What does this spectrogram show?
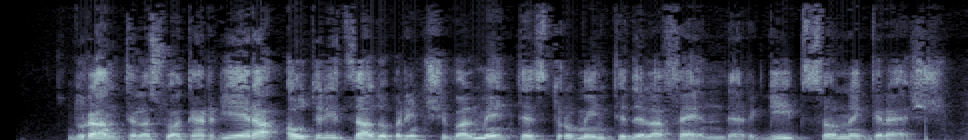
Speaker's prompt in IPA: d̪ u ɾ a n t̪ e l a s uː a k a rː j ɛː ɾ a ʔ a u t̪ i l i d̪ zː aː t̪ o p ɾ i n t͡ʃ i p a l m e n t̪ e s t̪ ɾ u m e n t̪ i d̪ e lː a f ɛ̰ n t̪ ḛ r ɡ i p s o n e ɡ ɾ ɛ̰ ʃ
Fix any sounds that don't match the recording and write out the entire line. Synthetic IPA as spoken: d̪ u ɾ a n t̪ e l a s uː a k a rː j ɛː ɾ a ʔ a u t̪ i l i d̪ zː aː t̪ o p ɾ i n t͡ʃ i p a l m e n t̪ e s t̪ ɾ u m e n t̪ i d̪ e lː a f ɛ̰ n d̪ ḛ r ɡ i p s o n e ɡ ɾ ɛ̰ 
